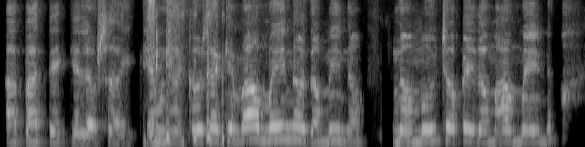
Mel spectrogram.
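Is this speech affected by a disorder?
Yes: cerebral palsy; present at least 40 years.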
